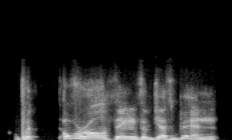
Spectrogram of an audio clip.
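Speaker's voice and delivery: breaking voice, cracking mid-line. Answering a chat question about how things are, the speaker's voice cracks. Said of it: "my voice cracked".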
